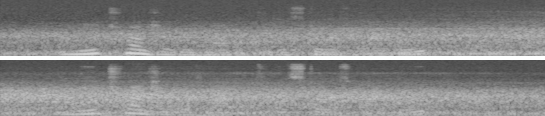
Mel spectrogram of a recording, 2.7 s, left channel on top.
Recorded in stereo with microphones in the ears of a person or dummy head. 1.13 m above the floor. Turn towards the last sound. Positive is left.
turn(degrees=-65)  # may be behind; listen again after turning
